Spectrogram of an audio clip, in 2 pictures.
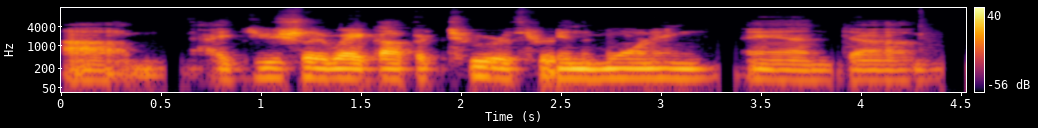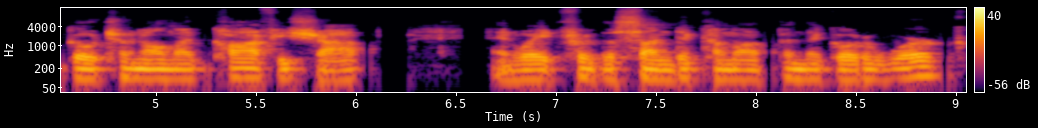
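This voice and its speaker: A man with an American accent speaks at a moderate pace. His very deep, low pitch carries monotone, flat intonation. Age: 60s. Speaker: lawyer and mental health advocate. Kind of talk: interview testimony. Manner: hesitant with many fillers.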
